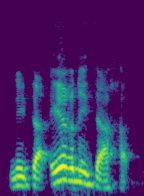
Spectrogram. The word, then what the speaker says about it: Ir Nidachat: Ear nidachat.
